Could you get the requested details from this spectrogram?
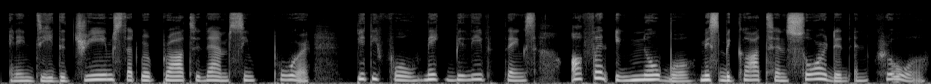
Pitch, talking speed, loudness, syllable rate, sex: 195 Hz, 135 wpm, -21 LUFS, 4.3 syllables/s, female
